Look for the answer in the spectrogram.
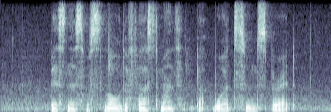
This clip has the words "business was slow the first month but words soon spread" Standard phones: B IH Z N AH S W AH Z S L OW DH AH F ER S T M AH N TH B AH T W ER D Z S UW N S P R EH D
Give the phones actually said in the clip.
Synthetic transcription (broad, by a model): B IH Z N AH S W AH Z S L OW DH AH F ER S T M AH N TH B AH T W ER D S UW N S P R EH D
